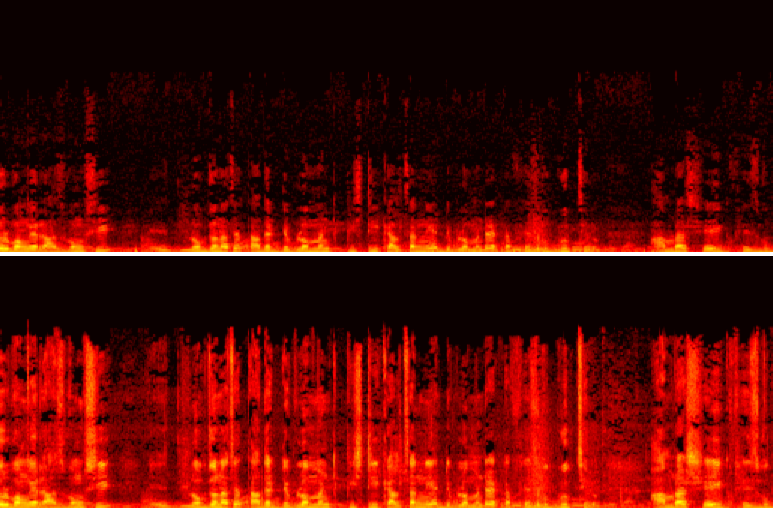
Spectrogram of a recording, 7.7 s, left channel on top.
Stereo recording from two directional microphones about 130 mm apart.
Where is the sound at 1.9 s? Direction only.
20° right (ahead or behind).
